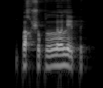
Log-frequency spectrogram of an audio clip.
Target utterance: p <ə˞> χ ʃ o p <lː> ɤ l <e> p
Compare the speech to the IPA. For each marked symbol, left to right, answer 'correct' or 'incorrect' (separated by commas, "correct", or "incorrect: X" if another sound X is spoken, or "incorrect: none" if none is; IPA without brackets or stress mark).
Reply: incorrect: ə, correct, correct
